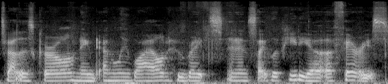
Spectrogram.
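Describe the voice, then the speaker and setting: Through noticeable background noise, a soft-spoken woman talks at a medium pitch. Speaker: vlogger. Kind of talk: casual vlog chat. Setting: at home.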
